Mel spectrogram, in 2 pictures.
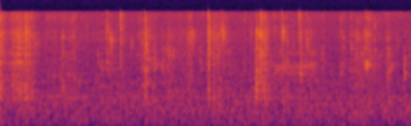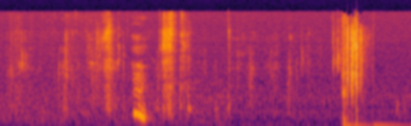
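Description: Close-miked biting and chewing of a fried pizza slice, the crisp crust crunching in scattered small crackles. About seven seconds in comes a short falling vocal hum, and about ten seconds in a loud sudden burst.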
